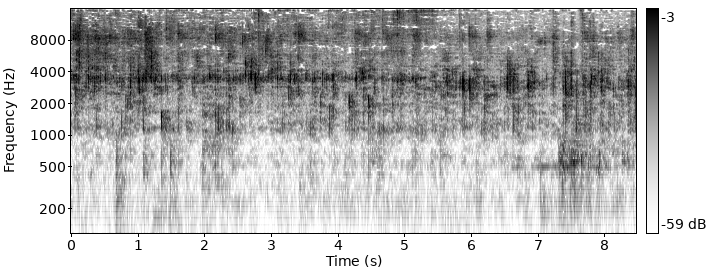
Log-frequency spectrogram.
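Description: Vegetables and onions sizzling in hot oil in a cooking pot: a steady hiss with many small crackles.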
